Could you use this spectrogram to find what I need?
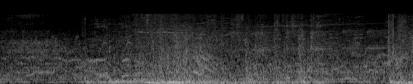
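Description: Punches and blasts thud in a fight.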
